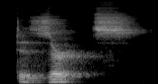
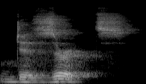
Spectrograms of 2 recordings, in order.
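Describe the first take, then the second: First: The stress is on the second syllable. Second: The stress is on the second syllable.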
